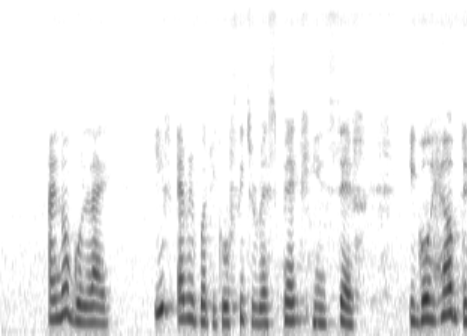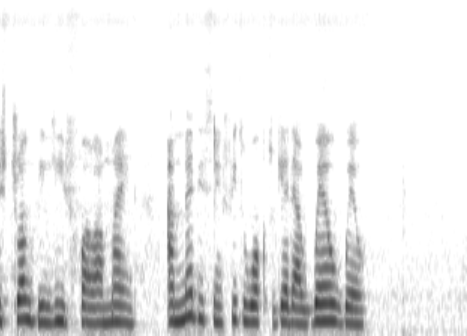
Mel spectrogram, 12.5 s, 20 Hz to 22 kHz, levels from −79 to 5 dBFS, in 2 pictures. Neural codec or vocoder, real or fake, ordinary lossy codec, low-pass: vocoder, 44.1 kHz, 128 mel bands, Pupu-Vocoder; fake; none; 19.8 kHz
